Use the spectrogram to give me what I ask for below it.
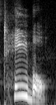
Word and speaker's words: table: the first one that's table so again ignore how it's spelled there's an e at the end you don't pronounce the e just think tae bol those two sounds so t is expressed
